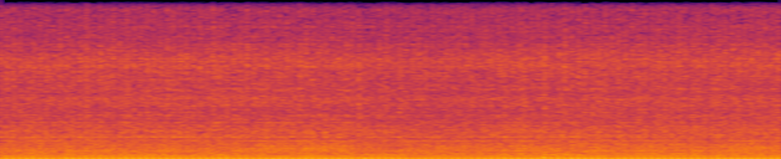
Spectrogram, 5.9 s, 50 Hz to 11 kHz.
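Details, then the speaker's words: 2000 Scotts lawn tractor built by John Deere, Briggs & Stratton Intek 17 HP overhead valve engine, after oil change; single-cylinder thumping about 200 a minute with occasional uneven pops. "so she's still popping a little bit I wonder if it's more of a Mist than a pop maybe we got to just throw a spark plug in a real quick see what that does"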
